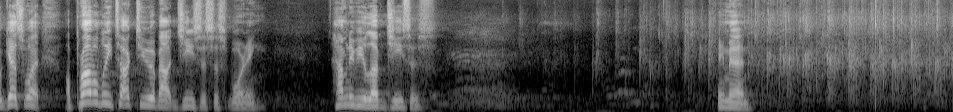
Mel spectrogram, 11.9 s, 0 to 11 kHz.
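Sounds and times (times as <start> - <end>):
speech: 0.0 - 3.3, 4.2 - 5.5, 9.0 - 9.5
faint scattered audience applause: 6.9 - 11.9.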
